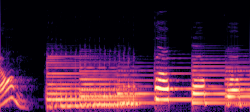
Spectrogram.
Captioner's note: slow piano music; lip trilling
